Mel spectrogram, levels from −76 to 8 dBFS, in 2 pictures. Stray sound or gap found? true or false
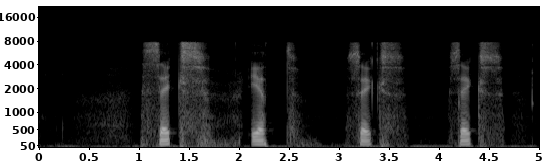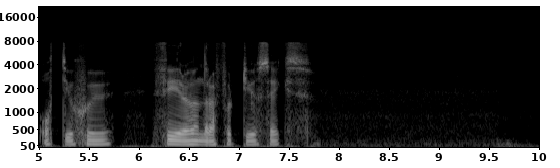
false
